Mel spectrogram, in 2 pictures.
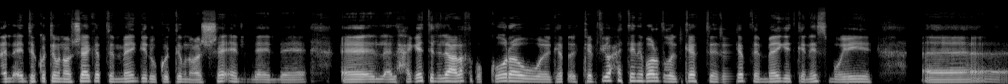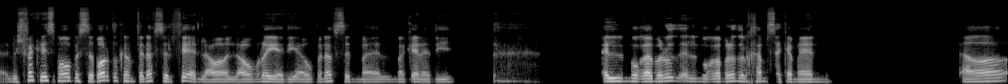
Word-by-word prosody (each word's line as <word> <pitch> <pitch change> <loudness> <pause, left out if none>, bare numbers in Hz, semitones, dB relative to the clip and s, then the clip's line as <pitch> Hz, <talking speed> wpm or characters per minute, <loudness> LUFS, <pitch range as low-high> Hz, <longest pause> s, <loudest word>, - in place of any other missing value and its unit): هل 135 +1 -1
أنت 140 -1 0
كنت 150 +1 -2
من 135 -2 +1
عشاق 125 +4 +5
كابتن 150 -3 -2
ماجد، 140 +1 0
وكنت 120 +1 -4
من 120 - -5
عشاق 110 +8 +2
ال 115 -4 -5
ال 110 -1 -5 0.6
آآ، 115 +1 +4
ال 125 0 -3
الحاجات 125 +7 0
اللي 140 -2 -3
ليها 150 - +6
علاقة 150 +3 +4
بالكورة، 150 +6 +2
وكب 125 -3 0
وكان 130 +2 -3
في 175 +8 -5
واحد 175 +1 +2
تاني 165 -1 -1
برضه 160 -2 +3
غير 130 -2 0
الكابتن 140 -2 -1
كابتن 130 +2 -3
ماجد، 135 +1 +2
كان 125 0 -6
اسمه 130 -4 -4
إيه 125 0 -1 0.5
آآ، 110 +2 -3
مش 125 0 -4
فاكر 185 -1 +3
اسمه 170 -3 +2
أوي، 170 - +4
بس 150 -1 -1
برضه 165 +4 +5
كان 150 -3 -2
في 130 - -2
نَفس 155 +2 -1
الفئة 140 +5 +2
الع 115 -2 0
العمرية 115 +2 +1
دي، 115 +1 -3
أو 115 +1 -3
في 125 - -8
نَفس 145 -1 -2
الم 115 -2 -6
المكانة 115 +1 -3
دي. 115 +2 -8 1.5
المغامرون 145 +1 +4
ال - - -7
المغامرون 135 +2 -1
الخمسة 140 0 -2
كمان. 120 0 -1 1.4
آه. 140 +6 +2
130 Hz, 175 wpm, -24 LUFS, 120-145 Hz, 1.5 s, ليها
